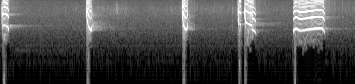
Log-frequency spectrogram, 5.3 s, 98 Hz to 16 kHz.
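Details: Osprey at nest #3 during a territorial fight on 19 April 2023: shrill, clear whistled alarm notes about once a second, ending in a longer quavering call, with no other sounds.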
